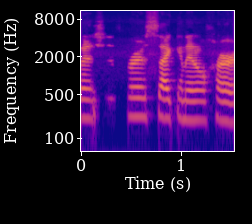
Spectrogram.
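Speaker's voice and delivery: ordinary delivery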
